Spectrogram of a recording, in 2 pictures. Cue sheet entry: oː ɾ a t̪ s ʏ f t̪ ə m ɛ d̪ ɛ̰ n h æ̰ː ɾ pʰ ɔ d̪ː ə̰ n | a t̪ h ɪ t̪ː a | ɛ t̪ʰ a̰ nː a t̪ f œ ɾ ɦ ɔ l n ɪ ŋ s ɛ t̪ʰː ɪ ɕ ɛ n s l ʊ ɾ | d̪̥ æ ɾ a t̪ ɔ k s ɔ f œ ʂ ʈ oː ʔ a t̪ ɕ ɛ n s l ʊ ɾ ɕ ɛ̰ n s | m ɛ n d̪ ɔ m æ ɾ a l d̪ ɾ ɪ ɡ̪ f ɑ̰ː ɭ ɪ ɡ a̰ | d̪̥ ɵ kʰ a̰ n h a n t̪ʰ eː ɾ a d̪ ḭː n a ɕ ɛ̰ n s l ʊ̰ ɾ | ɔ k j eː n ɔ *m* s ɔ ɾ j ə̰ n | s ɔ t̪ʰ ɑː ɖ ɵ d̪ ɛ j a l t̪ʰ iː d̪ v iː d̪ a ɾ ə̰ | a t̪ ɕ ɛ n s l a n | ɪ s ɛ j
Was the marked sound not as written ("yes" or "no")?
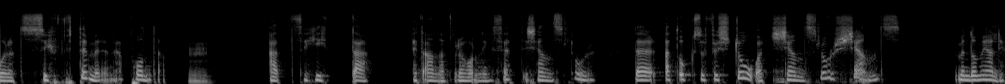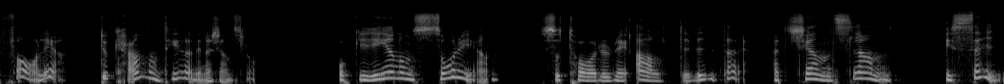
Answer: no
